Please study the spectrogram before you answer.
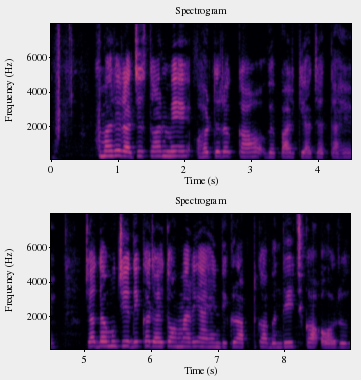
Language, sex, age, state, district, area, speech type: Hindi, female, 60+, Rajasthan, Jodhpur, urban, spontaneous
